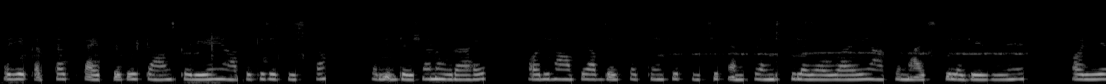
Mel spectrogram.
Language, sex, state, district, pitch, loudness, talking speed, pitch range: Hindi, female, Bihar, Jahanabad, 230 Hz, -35 LUFS, 235 wpm, 225-240 Hz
